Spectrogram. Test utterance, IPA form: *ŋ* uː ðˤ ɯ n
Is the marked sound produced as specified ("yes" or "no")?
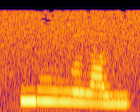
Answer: yes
